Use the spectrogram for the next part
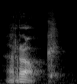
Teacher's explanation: in the word it's actually just like one or two vibrations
